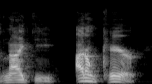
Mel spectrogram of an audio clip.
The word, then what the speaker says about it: Nike: Nike is not pronounced like Mike. I pronounce it like Nike. Everybody else says Nike.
